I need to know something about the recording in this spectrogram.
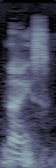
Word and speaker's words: gneiss: like, so most of the rock is gneiss. I'm pretty sure that's how it's pronounced because I've heard that joke before. Gneiss.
